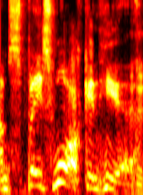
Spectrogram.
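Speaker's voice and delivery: put-on Jersey-accented delivery. Voicing Jebidiah for the episode: Jebidiah's New Jersey accent. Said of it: "Space, New Jersey".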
